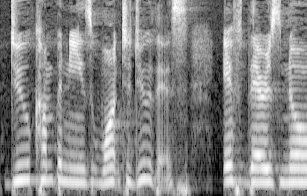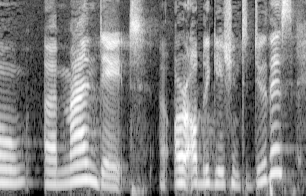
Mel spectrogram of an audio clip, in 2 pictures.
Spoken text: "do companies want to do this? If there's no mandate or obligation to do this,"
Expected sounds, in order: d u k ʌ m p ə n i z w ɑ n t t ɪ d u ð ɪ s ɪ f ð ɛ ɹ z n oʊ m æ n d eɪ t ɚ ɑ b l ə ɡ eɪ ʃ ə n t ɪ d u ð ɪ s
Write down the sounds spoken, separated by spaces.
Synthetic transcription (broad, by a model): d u k ʌ m p ə n i z w ɑ n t t ɪ d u ð ɪ s ɪ f ð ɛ ɹ z n oʊ m æ n d eɪ t ɚ ɑ b l ə ɡ eɪ ʃ ə n t ɪ d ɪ ð ɪ s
